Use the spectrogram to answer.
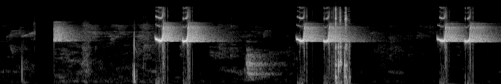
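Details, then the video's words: Female quail (chinga batair) giving loud, high, harsh paired notes in three separated bursts, each with a sharp opening flick and a drawn-out buzzy tail, with a few faint softer sounds between. "female quail sounds chinga batair"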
